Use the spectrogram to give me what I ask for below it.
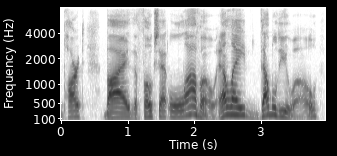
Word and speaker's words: Lawo: to you in part by the folks at lavoo lawo pronounced lavvo it's German audio console manufacturer and lavoo has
